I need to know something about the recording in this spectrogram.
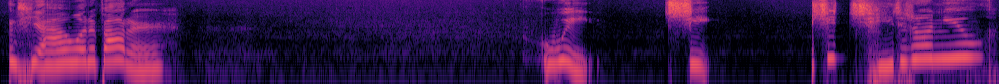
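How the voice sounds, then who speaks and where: Caring young woman played by an actress, best friend secretly in love; slow, close and dry, soothing ASMR roleplay delivery. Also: high voice, no echo. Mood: shocked, indignant. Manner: gentle, soothing, playful, earnest. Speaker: audio roleplay performer. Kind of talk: soft intimate ASMR roleplay acting.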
